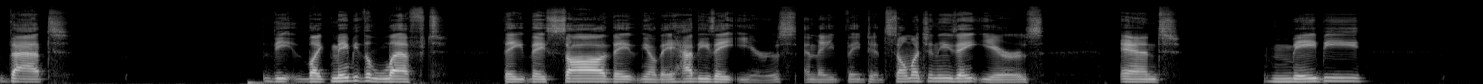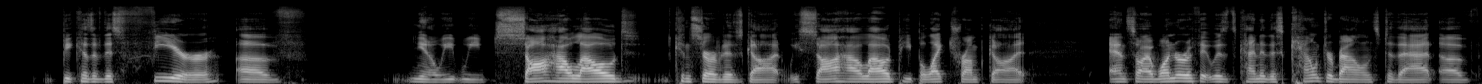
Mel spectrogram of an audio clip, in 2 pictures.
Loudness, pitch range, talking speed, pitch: -24 LUFS, 115-135 Hz, 130 wpm, 125 Hz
